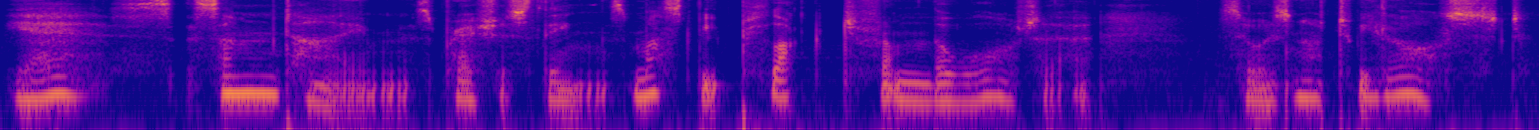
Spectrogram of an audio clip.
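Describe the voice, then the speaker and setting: A woman plays a huge ancient dragon queen, kind and doting, who speaks in a hushed, very breathy murmur full of gravelly fry. She draws out her words slowly and teases her human gently. The sound is dry and close, with no room around it. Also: deep voice, dry recording, in a whisper, exaggerated voice. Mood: tender, teasing. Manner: soft hushed storytelling, affectionate and gently teasing. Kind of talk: ASMR audio roleplay.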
